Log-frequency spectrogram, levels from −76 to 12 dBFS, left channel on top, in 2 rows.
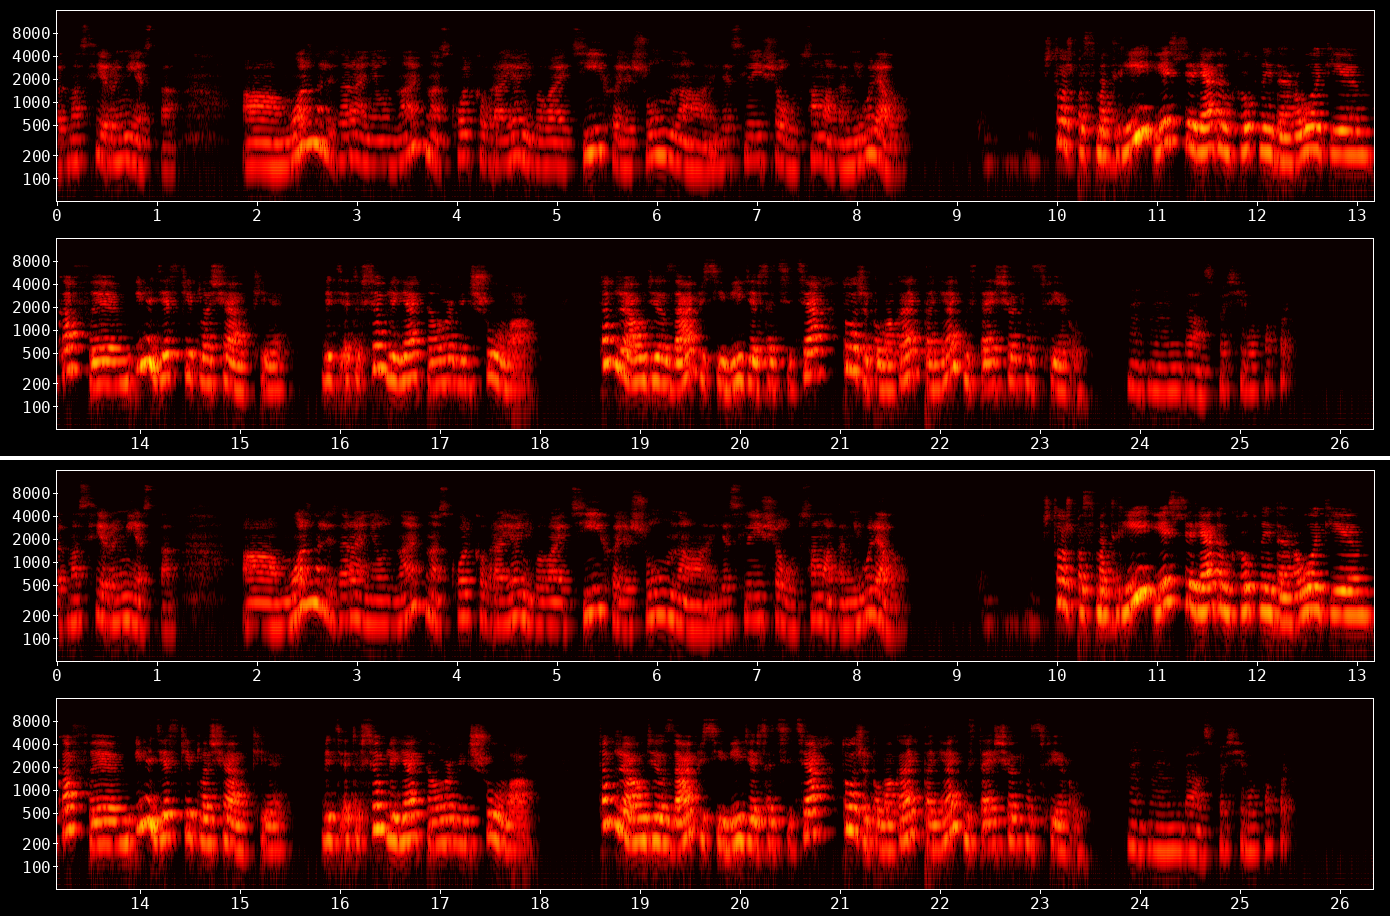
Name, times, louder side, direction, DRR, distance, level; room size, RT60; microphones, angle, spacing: voice 1, 0.0-8.5 23.9-25.5, right 1 dB, 25° right, -7 dB, 5.3 m, -39 dB
voice 2, 10.0-15.4 15.8-17.9 18.6-23.4, right 1 dB, 40° right, 1 dB, 7.4 m, -29 dB
12.0 x 7.6 x 3.5 m, 0.28 s
head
